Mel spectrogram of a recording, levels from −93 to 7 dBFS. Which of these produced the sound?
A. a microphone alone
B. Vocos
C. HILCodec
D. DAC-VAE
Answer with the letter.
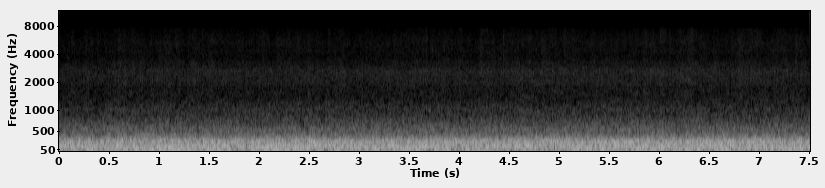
D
